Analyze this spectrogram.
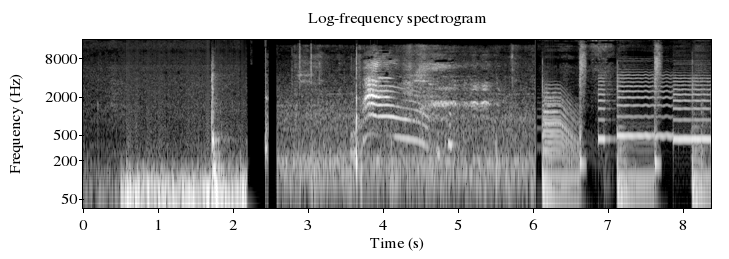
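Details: Domestic cat gives one drawn-out meow that slides downward in pitch over a noisy indoor background, followed by loud music.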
